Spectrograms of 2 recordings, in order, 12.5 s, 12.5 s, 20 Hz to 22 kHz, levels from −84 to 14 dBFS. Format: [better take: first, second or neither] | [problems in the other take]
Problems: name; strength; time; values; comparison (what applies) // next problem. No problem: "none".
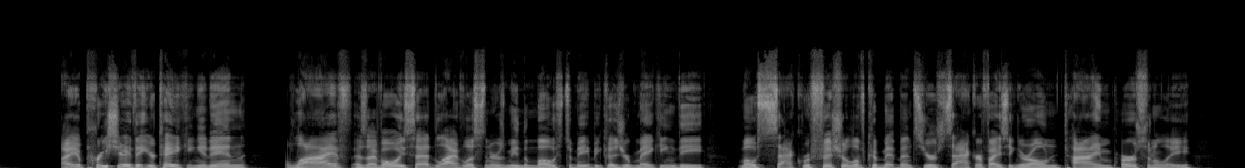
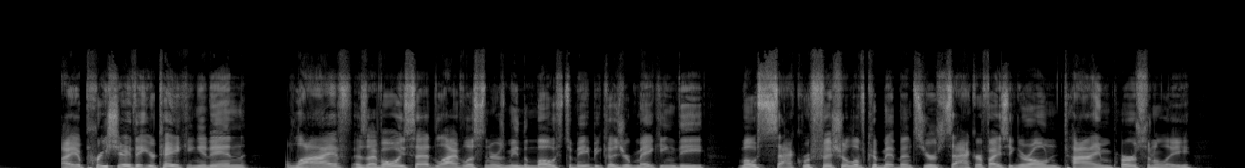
neither | none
